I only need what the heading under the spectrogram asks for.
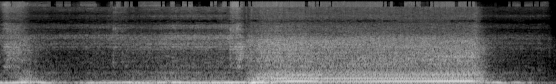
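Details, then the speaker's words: Old motorhome big-block 454 V8 under load on the road: revs climb hard for a couple of seconds, then fall on their face and fade; owners suspect a failing fuel pump or clogged frame fuel filter, not confirmed. "Yeah, we got into it and it started pulling and then just fell on its face."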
